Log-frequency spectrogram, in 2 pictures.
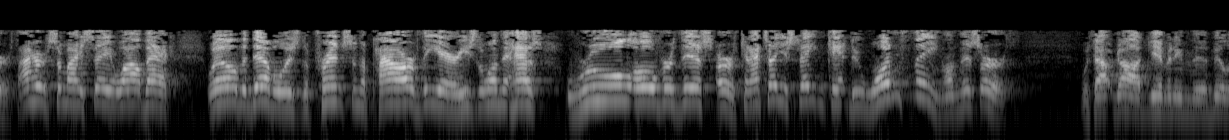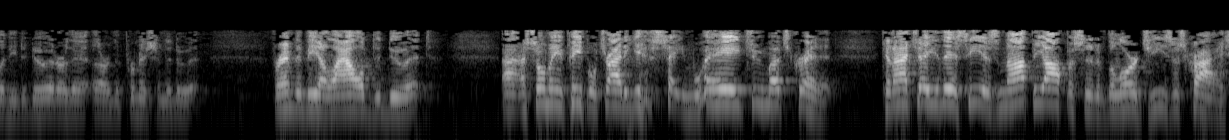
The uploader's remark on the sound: Ketha Heights Baptist Church ~ Live Broadcast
